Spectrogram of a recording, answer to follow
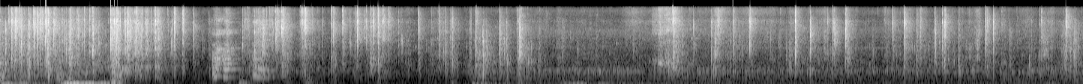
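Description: Paper bag of rice flour crinkling and rustling as it is handled and tipped over a stainless steel bowl, a run of small crackles and clicks. A louder rustle comes in the first second.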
